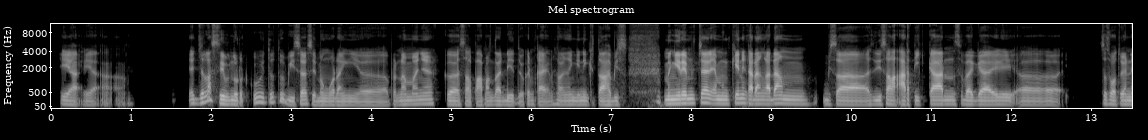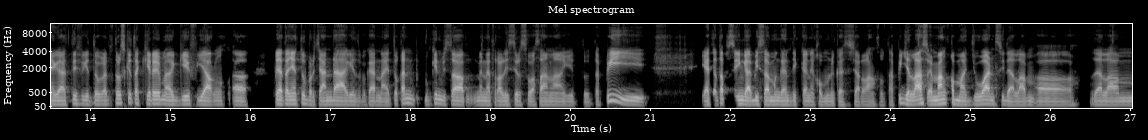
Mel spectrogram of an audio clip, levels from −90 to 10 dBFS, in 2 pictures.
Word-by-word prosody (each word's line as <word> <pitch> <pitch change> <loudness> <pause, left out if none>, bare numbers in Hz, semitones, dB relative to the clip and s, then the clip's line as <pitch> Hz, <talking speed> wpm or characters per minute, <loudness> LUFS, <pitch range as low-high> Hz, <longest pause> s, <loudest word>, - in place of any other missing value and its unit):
Iya 110 -2 +1 0.2
iya, 95 -1 -6
heeh. - - -14 0.8
Ya, - - -3
jelas 150 - +1
sih 120 - +4
menurutku, 110 +4 -3
itu - - -5
tuh - - -4
bisa 95 +4 -2
sih 95 - -4
mengurangi, 95 -1 -3
eee, 85 -1 -5
apa 95 - -10
namanya, 110 +3 -1 0.2
kesalahpahaman 95 -1 -2
tadi 100 -1 -1
itu, - - -9
kan. 100 - -6
Kayak 90 - -1
misalnya 100 -1 -5
gini, 105 +1 -2
kita - - -1
habis 100 -1 -4 0.5
mengirim 120 +2 +7
chat, 145 +1 +6
ya - - +2
mungkin 120 +4 +2
kadang-kadang 115 +2 +5 0.5
bisa 105 -1 -1 0.4
disalahartikan 110 0 +2
sebagai, 105 -1 +1 0.3
eee, 95 -1 -5 0.6
sesuatu 105 -2 -2
yang 105 - -1
negatif 105 +3 0
gitu 110 -2 -3
kan, 110 - -1
terus 130 +2 -1
kita 145 - 0
kirim 120 0 +3
lah 105 - +2
GIF 115 +2 0
yang, 105 -2 +3
eee, 100 -1 -2 0.3
kelihatannya 115 0 +6
tuh 125 - -2
bercanda 100 0 +2
gitu 95 -1 -6
kan, 95 - +2
nah 90 -1 -3
itu 90 - -12
kan 130 +1 +1 0.2
mungkin 115 +6 -3
bisa 105 -4 +3
menetralisir 100 -1 -4
suasana, 95 -1 -3
gitu. 90 -1 -13
Tapi, 190 - 0 1.1
ya - - +4
tetap - - 0
sih, 115 - +1
enggak 110 -4 +5
bisa 100 -1 +3
menggantikan 100 -1 -3
yang 95 - -7
komunikasi 90 0 -7
secara 90 0 -4
langsung, 90 0 -13
tapi - - -10
jelas 115 +3 +7
emang 115 +3 +7
kemajuan 110 +1 +2
sih 100 - -12
dalam, 90 +1 -2
eee, 90 -2 -3 0.3
dalam, 95 -1 -1
100 Hz, 170 wpm, -25 LUFS, 95-110 Hz, 1.1 s, mengirim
